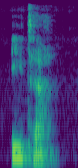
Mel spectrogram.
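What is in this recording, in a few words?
"eta", British English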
